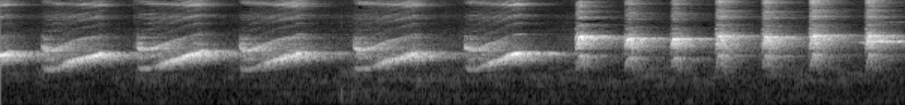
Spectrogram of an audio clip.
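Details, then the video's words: Wambi mini song for tutoring and luring tledekan: five upward-swept whistles roughly every half second, then a faster series of higher, clipped, buzzy notes. "wambi mini burung pancingan sekaligus masteran buat tledekan anda"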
